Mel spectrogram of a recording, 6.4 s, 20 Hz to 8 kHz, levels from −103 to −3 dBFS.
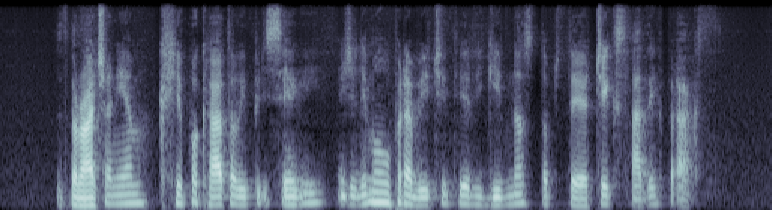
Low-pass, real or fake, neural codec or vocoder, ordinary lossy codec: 7.2 kHz; fake; codec, 16 kHz, 0.5 kbps, X-Codec, WavLM features, trained on Multilingual LibriSpeech; none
